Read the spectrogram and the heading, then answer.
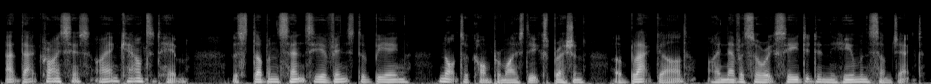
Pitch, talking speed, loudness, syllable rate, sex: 110 Hz, 165 wpm, -22 LUFS, 5.9 syllables/s, male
